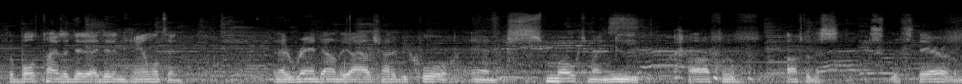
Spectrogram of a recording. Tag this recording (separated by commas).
Music, inside a large room or hall, Singing, Speech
